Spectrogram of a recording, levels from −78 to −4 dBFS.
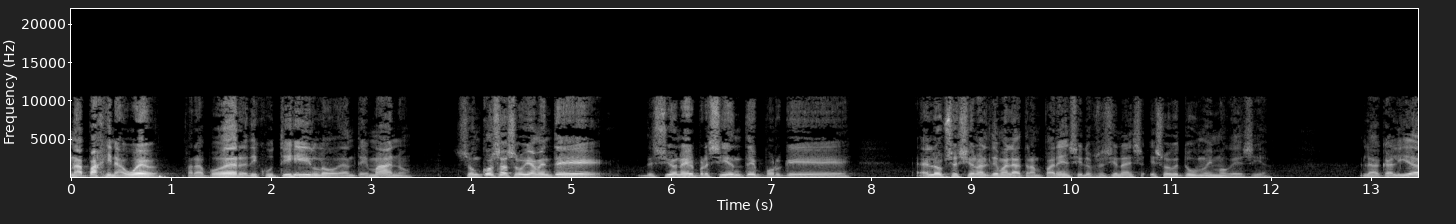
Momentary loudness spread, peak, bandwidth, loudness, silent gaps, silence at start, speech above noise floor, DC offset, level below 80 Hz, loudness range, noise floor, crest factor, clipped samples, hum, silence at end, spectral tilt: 15 LU; 0 dBFS; 11 kHz; -22 LUFS; none; 0 s; 39 dB; under 0.1%; -54 dBFS; 8 LU; -61 dBFS; 22 dB; under 0.1%; none; 0 s; -4.5 dB/octave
